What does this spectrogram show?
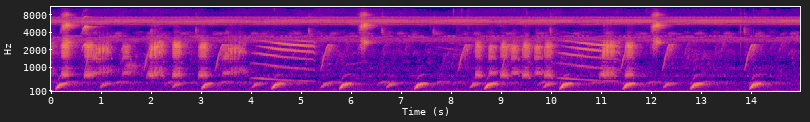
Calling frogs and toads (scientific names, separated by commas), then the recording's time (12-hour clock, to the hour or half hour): Boana raniceps, Leptodactylus labyrinthicus, Dendropsophus minutus, Leptodactylus fuscus, Dendropsophus nanus, Physalaemus albonotatus
7:30pm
